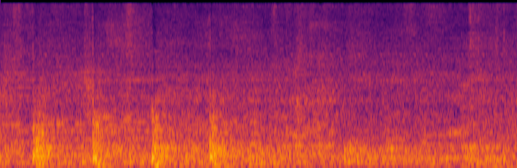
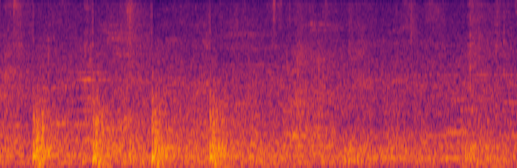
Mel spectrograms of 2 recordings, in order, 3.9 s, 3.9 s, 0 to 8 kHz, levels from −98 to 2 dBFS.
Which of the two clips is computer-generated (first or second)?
first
